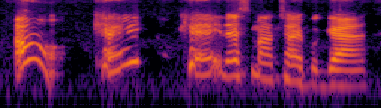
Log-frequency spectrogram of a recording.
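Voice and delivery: high-pitched mock woman's voice, dropping partway through; imitating approving women. Mimics women approving a man's job.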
